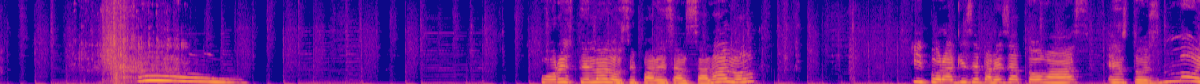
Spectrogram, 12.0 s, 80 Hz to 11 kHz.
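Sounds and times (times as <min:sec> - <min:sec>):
soft background music: 0:00.0 - 0:12.0
person exclaiming ooh: 0:01.3 - 0:02.5.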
